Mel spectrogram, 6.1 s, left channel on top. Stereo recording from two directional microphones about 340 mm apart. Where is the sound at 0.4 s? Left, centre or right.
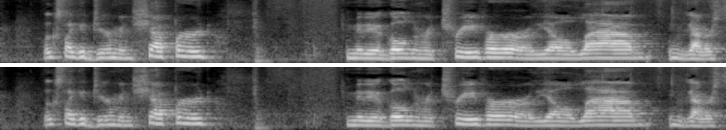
Centre.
